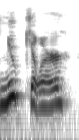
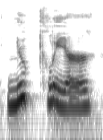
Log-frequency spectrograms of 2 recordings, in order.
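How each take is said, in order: First: It ends in '-cular', with an extra vowel. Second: It ends in '-clear', with no extra vowel. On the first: The speaker calls it wrong. "I am somebody who mispronounces" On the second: The speaker calls it right. "the word nuclear"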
